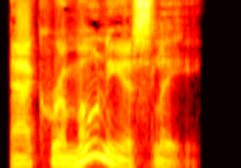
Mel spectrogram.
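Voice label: "acrimoniously", British English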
